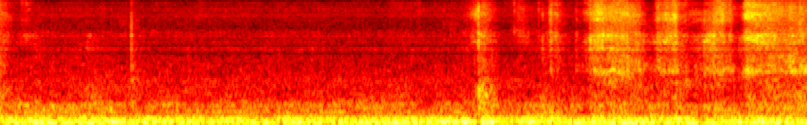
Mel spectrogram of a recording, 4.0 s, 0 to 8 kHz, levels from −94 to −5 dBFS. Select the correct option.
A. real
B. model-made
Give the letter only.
B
